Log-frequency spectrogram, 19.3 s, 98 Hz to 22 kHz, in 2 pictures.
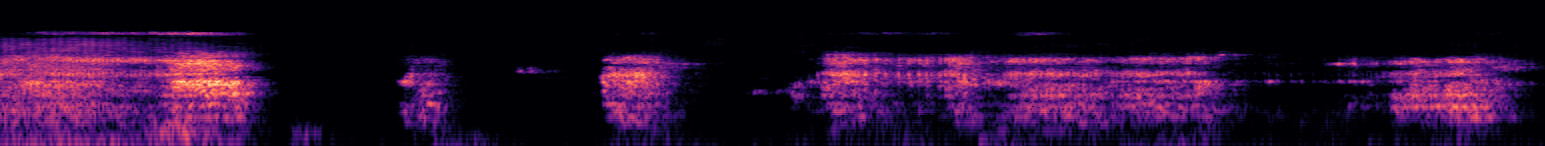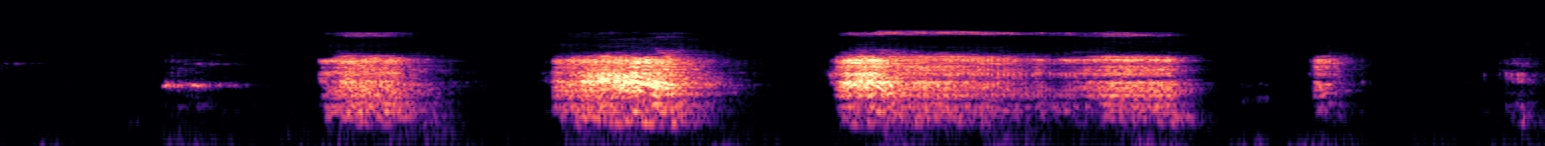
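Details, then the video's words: Giant panda cub, about three weeks old, in the den at the Smithsonian's National Zoo with mother Mei. A long series of uneven hoarse squawks and short croaks, some loud and drawn out, separated by brief pauses. "Mei-Baby Watch: Mei Checking around the den & Baby Making Sounds, Day 22 & Day 23."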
